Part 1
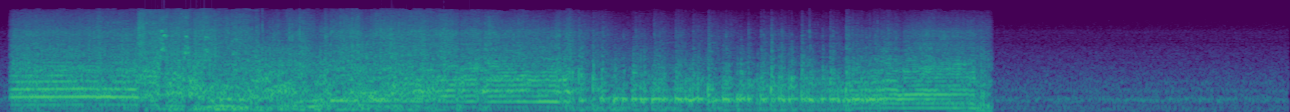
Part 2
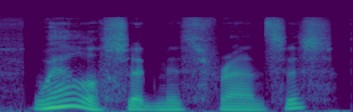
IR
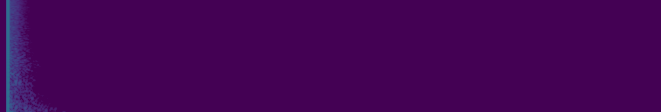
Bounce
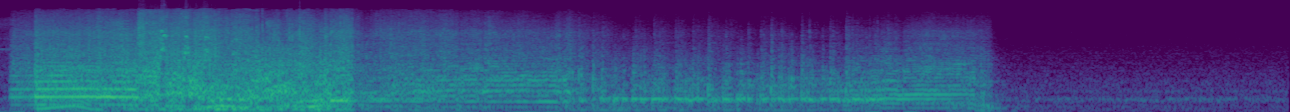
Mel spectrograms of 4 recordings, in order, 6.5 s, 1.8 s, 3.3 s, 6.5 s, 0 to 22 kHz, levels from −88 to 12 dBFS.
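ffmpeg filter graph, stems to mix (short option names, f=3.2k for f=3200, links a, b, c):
-filter_complex "[0:a]bandreject=f=50:t=h:w=6,bandreject=f=100:t=h:w=6,bandreject=f=150:t=h:w=6,acontrast=80,volume=-6dB,asplit=2[a][b];[b]volume=-10.5dB[c];[1:a]alimiter=limit=-22dB:level=0:latency=1,volume=-1dB,asplit=3[d][e][f];[e]volume=-4.5dB[g];[f]apad=whole_len=284599[h];[a][h]sidechaingate=range=-33dB:threshold=-52dB:ratio=16:detection=peak[i];[2:a]atrim=start_sample=2205[j];[c][g]amix=inputs=2:normalize=0[k];[k][j]afir=irnorm=-1:irlink=0[l];[i][d][l]amix=inputs=3:normalize=0,alimiter=limit=-16dB:level=0:latency=1:release=305"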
